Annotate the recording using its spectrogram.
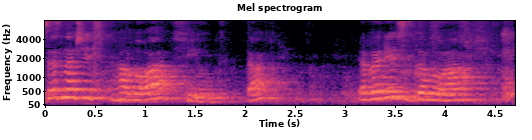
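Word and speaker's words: Galois: Це означає філд, а це галуа філд. Еверіст Галуа. Це читається як уа у французькій мові.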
